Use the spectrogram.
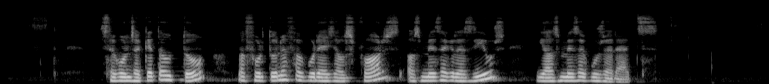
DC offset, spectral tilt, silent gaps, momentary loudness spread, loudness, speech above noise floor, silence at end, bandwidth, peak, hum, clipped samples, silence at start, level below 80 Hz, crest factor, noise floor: under 0.1%; -7.5 dB/octave; none; 13 LU; -19 LUFS; 49 dB; 1.15 s; 10 kHz; -2 dBFS; none; under 0.1%; 1 s; -70 dBFS; 18 dB; -68 dBFS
